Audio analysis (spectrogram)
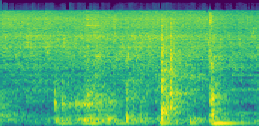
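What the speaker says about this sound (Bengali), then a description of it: "যতক্ষণ মাছটা ভাজা হচ্ছে" Fish frying in a pan gives a steady close sizzle. Several short clinks and scrapes of a utensil punctuate the frying, and no voices are heard.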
